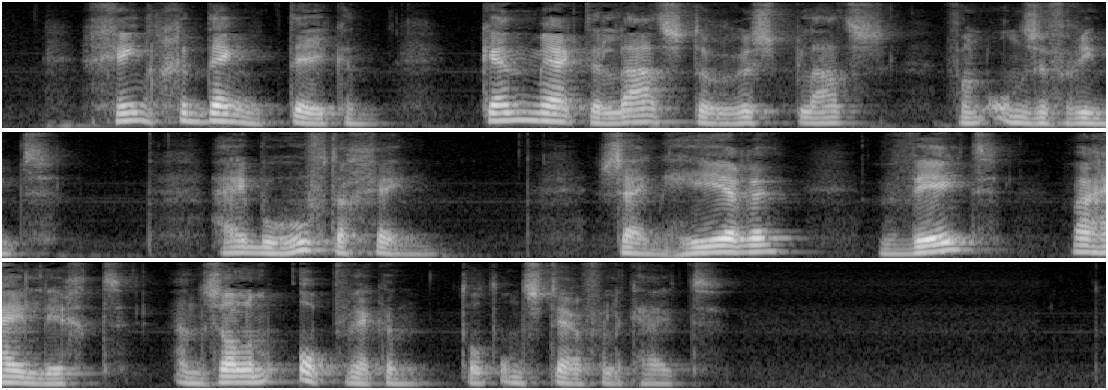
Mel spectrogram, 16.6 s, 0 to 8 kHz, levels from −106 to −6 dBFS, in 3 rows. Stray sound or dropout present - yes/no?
no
